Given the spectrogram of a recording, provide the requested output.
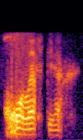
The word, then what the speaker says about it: Skellefteå: No, the team's called the Skellefteå. So, Skellefteå. – Some people say Skellefteå. If you say it like that, that's how the town is pronounced.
